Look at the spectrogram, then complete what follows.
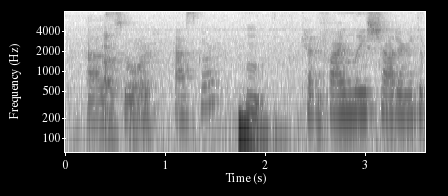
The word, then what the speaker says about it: Asgore: Okay, how do you pronounce that name? Asgore.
